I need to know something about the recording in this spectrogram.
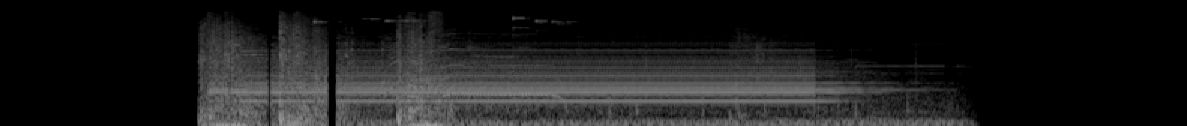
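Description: Gunshots ring out sharply and echo.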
